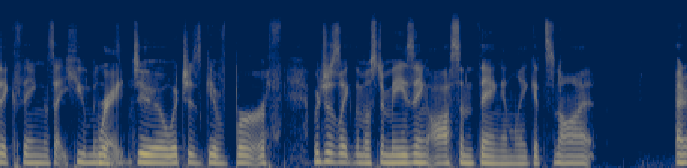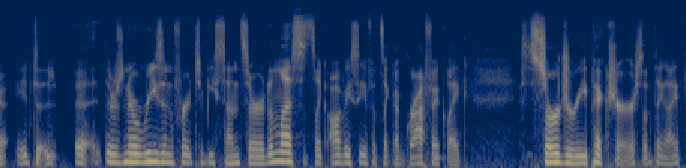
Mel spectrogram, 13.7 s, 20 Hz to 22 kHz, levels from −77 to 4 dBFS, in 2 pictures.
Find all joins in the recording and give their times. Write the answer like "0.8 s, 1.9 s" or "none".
none

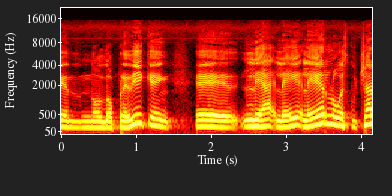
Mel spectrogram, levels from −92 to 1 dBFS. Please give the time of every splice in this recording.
none

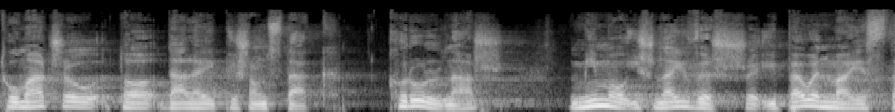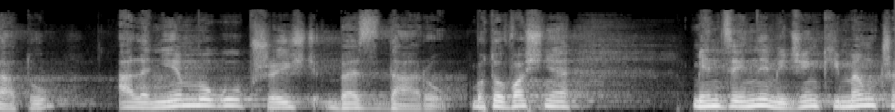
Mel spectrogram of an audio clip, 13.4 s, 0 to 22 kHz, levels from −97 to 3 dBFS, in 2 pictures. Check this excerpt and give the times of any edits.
7.4 s, 10.2 s

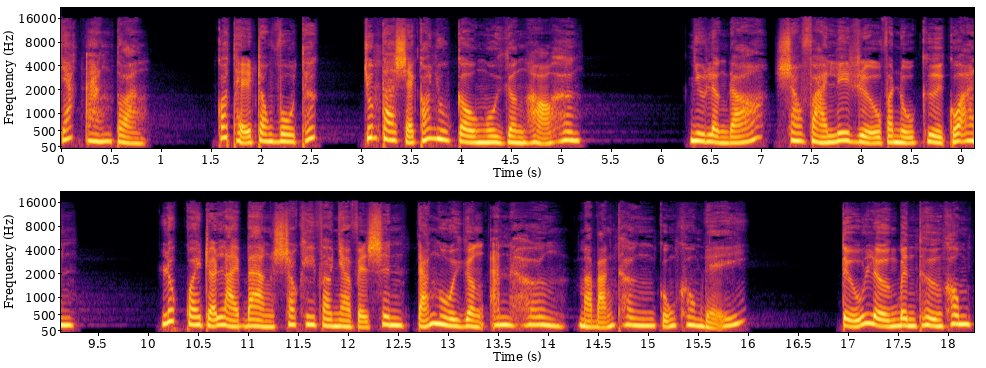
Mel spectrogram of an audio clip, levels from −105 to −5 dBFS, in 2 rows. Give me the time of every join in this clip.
7.1 s, 12.6 s

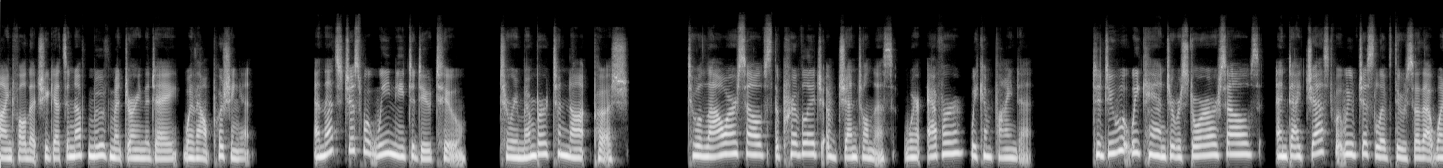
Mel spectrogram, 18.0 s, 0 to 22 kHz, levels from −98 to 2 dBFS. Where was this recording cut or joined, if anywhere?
none

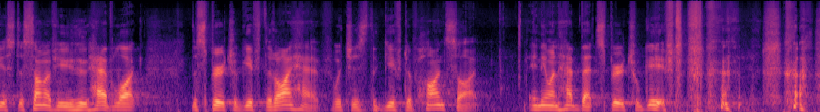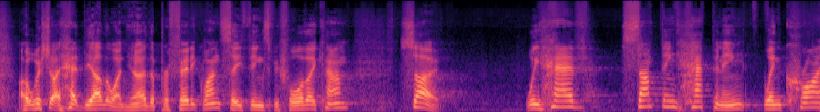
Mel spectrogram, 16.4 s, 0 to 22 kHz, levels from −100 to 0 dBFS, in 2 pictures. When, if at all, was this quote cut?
12.1 s

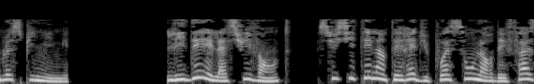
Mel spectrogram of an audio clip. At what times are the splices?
1.5 s

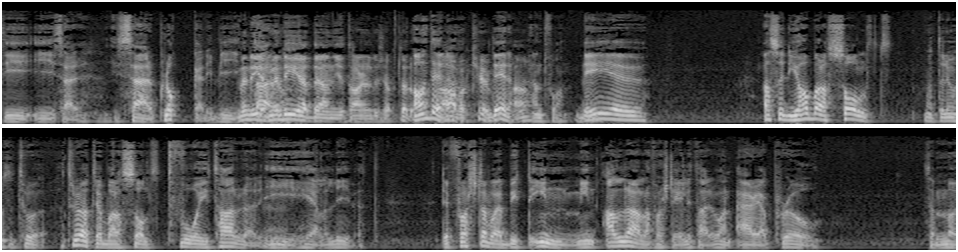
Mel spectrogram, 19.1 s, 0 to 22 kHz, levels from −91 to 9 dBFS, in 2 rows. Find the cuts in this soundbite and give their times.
5.0 s

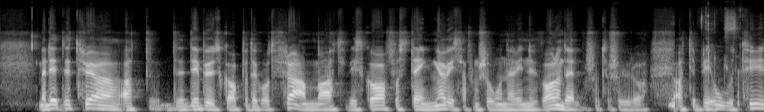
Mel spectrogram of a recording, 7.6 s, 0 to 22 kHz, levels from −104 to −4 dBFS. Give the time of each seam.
6.7 s

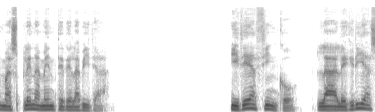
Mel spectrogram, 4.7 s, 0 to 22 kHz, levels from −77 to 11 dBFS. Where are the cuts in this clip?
none

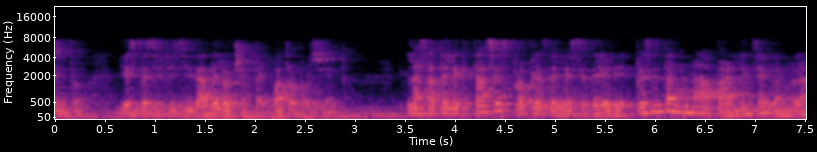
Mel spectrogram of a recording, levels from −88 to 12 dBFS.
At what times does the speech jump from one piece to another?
3.4 s

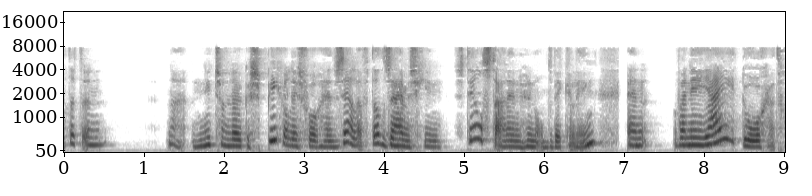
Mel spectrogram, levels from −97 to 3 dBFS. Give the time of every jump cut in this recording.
6.9 s

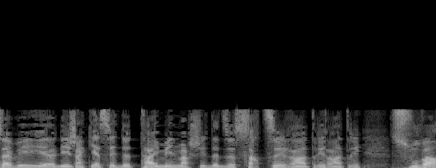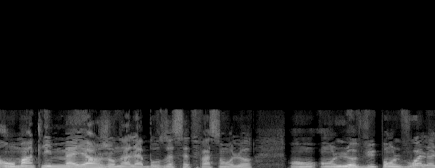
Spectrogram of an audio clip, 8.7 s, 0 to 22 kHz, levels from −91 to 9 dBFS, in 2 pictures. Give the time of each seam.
3.3 s, 7.2 s

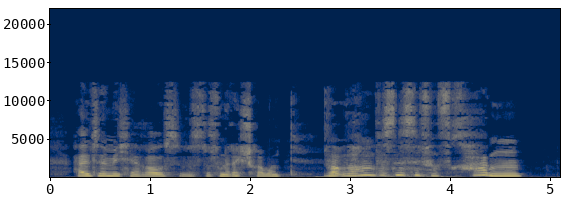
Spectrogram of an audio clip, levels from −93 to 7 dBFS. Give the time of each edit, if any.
2.7 s

